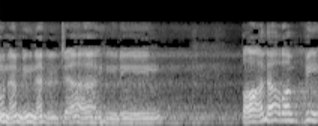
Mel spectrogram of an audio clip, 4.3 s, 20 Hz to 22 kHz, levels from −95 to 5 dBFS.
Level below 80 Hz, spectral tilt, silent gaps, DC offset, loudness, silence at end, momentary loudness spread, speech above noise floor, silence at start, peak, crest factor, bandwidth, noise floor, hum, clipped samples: -60 dBFS; -5 dB/octave; none; under 0.1%; -16 LUFS; 0 s; 20 LU; 21 dB; 0 s; 0 dBFS; 16 dB; 11 kHz; -37 dBFS; none; under 0.1%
